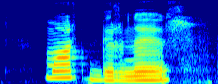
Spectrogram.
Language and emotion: Russian, sad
